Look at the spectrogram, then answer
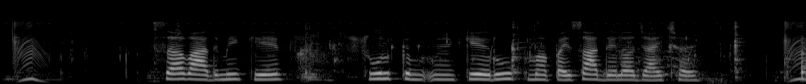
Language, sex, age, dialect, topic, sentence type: Maithili, female, 18-24, Angika, banking, statement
